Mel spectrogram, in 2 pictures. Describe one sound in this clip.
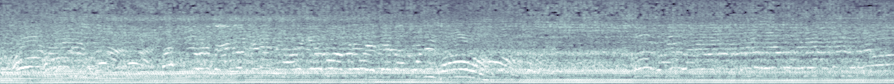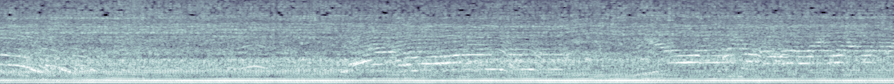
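A tractor engine roars loudly and steadily under heavy load.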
